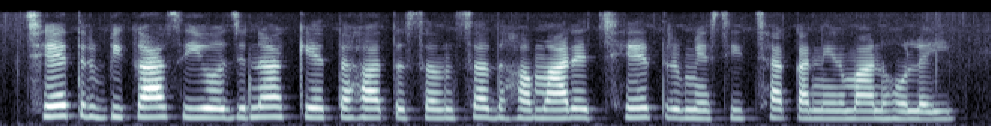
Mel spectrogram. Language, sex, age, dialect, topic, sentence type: Magahi, female, 56-60, Central/Standard, agriculture, statement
